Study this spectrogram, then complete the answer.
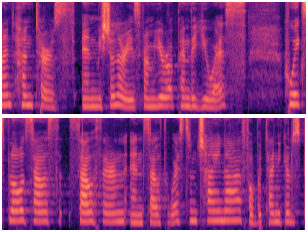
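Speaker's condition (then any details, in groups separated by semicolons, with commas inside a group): No condition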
